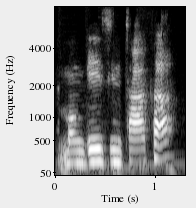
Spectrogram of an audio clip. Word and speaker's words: Mongezi Ntaka: I'm saying that right. – Yes, that's correct. – Not perfectly, though. I can tell. – Yeah. So I'm not saying it. Now, the way how it's pronounced, it's Mongezi. I said Ntaka. – Mongezi Ntaka. – That's correct, yes.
